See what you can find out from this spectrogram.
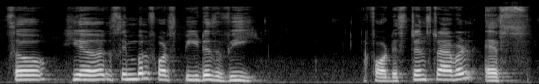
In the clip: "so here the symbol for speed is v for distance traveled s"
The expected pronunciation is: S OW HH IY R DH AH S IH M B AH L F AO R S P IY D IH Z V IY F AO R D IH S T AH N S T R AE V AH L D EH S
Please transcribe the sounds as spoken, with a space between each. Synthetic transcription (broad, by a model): S OW HH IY R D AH S IH M B AH L F AO R S P IY D IH Z V IY F AO R D IH S T AH N S T R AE V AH L EH S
